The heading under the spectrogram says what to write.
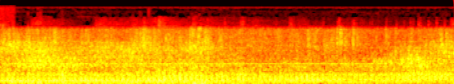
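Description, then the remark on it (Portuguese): Loud, steady roar of helicopters with a fast rhythmic rotor chop as soldiers arrive, continuous throughout, filling the scene with dense engine noise and no voices. “Eles não tinham helicópteros, é a cavalaria chegando.”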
